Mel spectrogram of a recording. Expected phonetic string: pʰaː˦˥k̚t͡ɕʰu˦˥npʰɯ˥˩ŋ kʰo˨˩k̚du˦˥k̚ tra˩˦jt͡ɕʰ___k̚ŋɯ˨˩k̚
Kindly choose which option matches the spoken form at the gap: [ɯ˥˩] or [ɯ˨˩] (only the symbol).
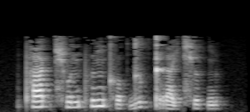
ɯ˨˩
